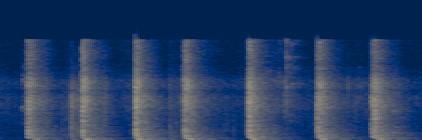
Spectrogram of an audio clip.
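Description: A man's voice making rapid mouth sound effects of blows, about three or four short falling "boom"-like hits a second, imitating a beating with stomps and punches.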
